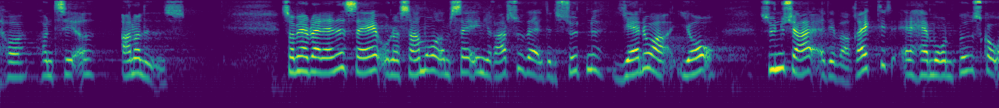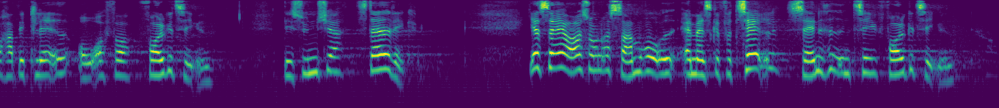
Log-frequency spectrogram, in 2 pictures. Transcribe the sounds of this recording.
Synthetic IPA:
hɒ̽nt͡sʰe̝̰ːɐðˠ | ʔɑ̈nɐle̝ːð̰ˠəs | sɒ̽mjɑ̈ɪb̥lænd̥ænð̞̩ˠsɛːʔɔ̽n̰ɐsɑ̈mʁɔ̽ːð̩ˠɒ̽msɛ̰ːɪn̩iʁɑd̥suðˠʋæl̰dd̥ensød̥ənəjænuɑ̰̈ːiɒ̰ː | synəsjɑ̈ɪʔæd̥e̝ʋɑ̈ʁeɡ̥̚d̥id̥æɦæmɔdn̩b̥øð̰ˠsɡ̥ɒʊ̰ɦɑ̈b̥e̝kʰlɛ̰ːɪð̞̩ˠɒʊ̰ɐfɒ̽fɒ̽lɡ̥ət͡sʰe̝ŋ̰ð̩ˠ | d̥e̝synəsjɑ̈ɪsd̥ɛːð̞ˠiʋeɡ̥ | jɑ̈ɪsɛːɒ̽səɔ̽n̰ɐsɑ̈mʁɔ̽ːð̩ˠæmænsɡ̥æfɒ̽t͡sʰel̰əsænɦe̝ð̞̰ˠn̩t͡sʰe̝lfɒ̽lɡ̥ət͡sʰe̝ŋ̰ð̩

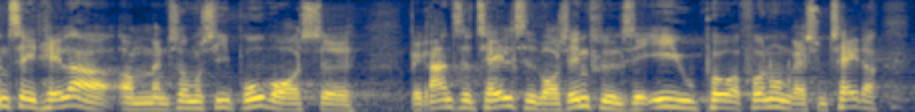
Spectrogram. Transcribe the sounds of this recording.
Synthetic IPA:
n̩se̝̰ːd̥ɦelɐːɒ̽mːænsɒ̽mɒ̽siːb̥ʁuːʋɒːsø | b̥e̝ɡ̥ʁɑn̰səðˠt͡sʰɛːlət͡sʰið̞̰ˠʋɒːse̝nflyːðˠl̩səie̝ːṵːpʰɒ̽æfɔ̰̽ːno̝ːn̩ʁɛsult͡sʰɛ̰ːd̥ɐ

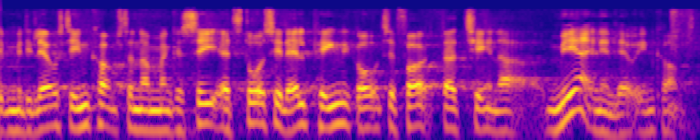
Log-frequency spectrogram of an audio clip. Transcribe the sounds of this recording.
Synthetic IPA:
med̥ilɛʊsd̥əe̝nkʰɒ̽m̰sd̥ɐnɒmænkʰæse̝̰ːæd̥sd̥o̝ɐ̰d̥sḛːd̥æləpʰeŋənəɡ̥ɒ̰ːt͡sʰe̝lfɒ̽l̰ɡ̥̚d̥ɑ̈t͡ɕʰjḛːnɐme̝ːɐene̝nlɛʊ̰e̝nkʰɒ̽m̰sd̥

